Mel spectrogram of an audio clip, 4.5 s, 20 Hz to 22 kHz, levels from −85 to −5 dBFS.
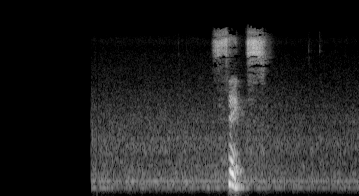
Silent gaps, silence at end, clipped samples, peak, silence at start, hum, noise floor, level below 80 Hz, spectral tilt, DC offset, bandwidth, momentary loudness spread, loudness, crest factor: none; 0.25 s; under 0.1%; -2 dBFS; 1.15 s; none; -46 dBFS; -76 dBFS; -2 dB/octave; under 0.1%; 13 kHz; 26 LU; -20 LUFS; 26 dB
